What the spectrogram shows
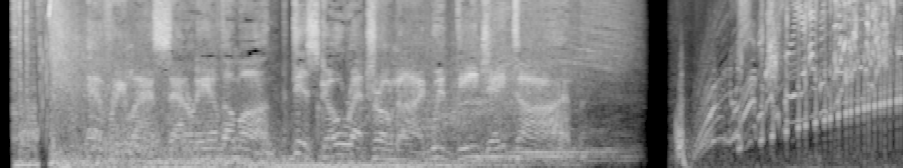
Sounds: speech
music

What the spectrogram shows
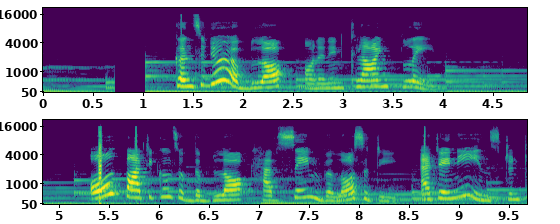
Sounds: techno
speech
music

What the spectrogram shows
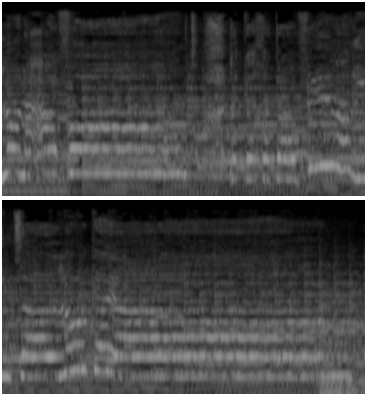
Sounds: music

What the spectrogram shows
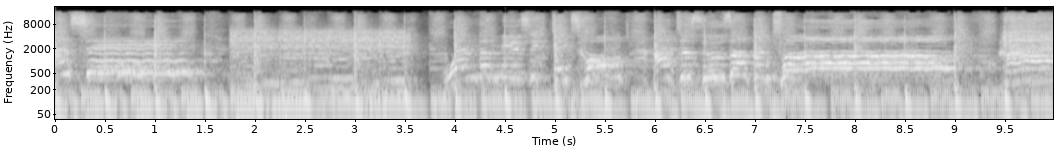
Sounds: pop music
music
singing
inside a public space

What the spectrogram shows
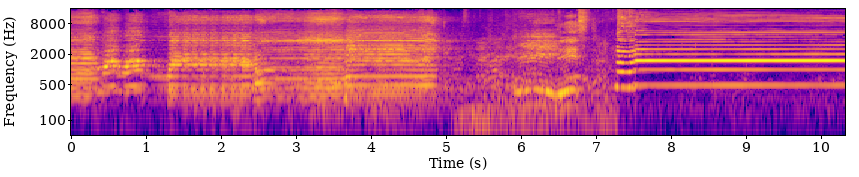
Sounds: music
speech

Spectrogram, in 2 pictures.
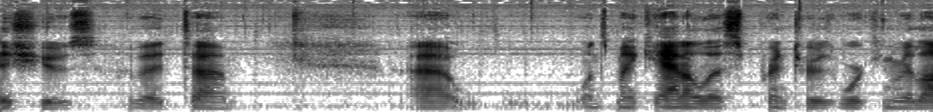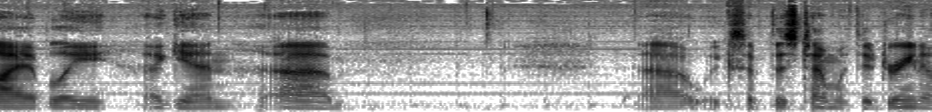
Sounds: speech
printer

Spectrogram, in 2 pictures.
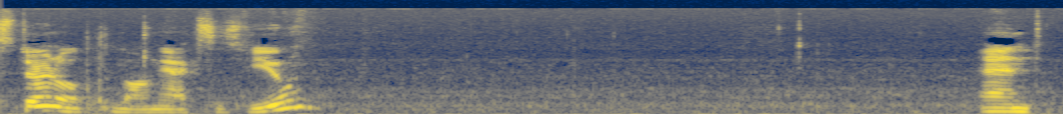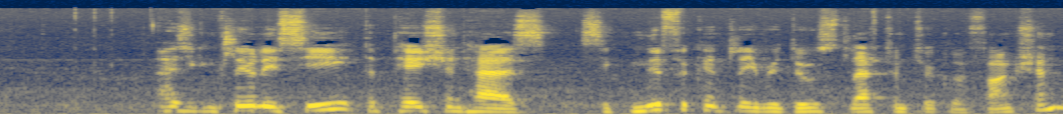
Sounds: speech

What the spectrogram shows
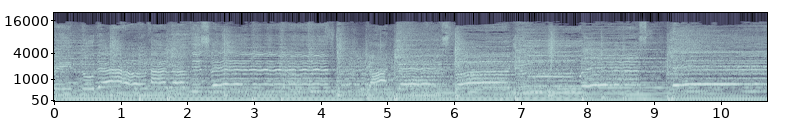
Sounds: music

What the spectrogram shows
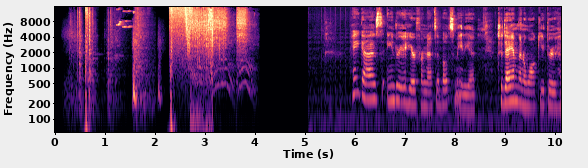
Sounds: speech
music

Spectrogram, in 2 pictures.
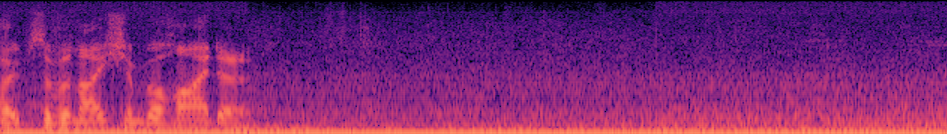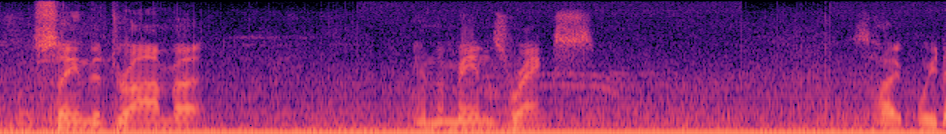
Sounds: speech
inside a public space

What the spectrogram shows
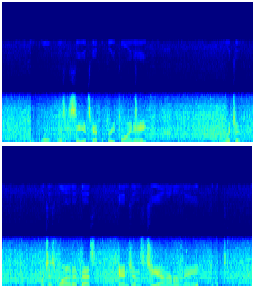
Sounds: outside, rural or natural
speech
car
vehicle

